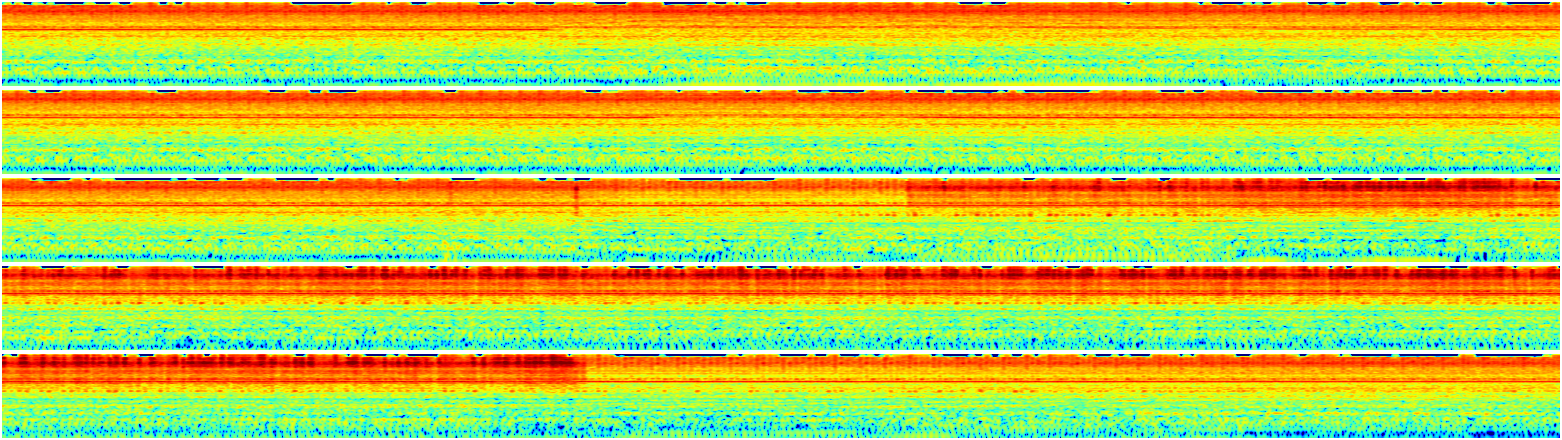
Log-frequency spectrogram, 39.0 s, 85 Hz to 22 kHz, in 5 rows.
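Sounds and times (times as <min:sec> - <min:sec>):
engine idling with high-pitched whine: 0:00.0 - 0:38.9.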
